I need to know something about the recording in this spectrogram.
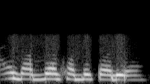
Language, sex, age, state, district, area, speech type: Odia, female, 45-60, Odisha, Gajapati, rural, conversation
